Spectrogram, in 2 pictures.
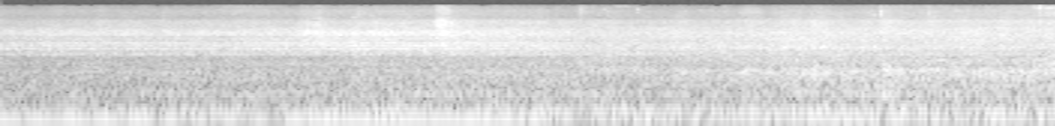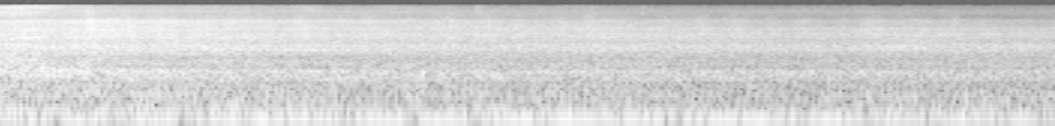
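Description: Train of loaded ballast hopper cars rolling past with a steady low rumble; the diesel locomotive goes by about halfway through, adding engine sound, before the train moves off.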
